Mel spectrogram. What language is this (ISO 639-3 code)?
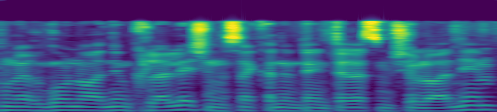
heb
